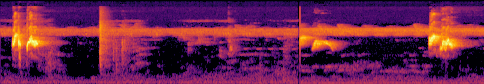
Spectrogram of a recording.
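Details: Morning call of a Red-whiskered Bulbul near a decoy trap: short, rich, slurred double phrases repeated about every two seconds, with a sharp click between them and a constant high hiss behind.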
